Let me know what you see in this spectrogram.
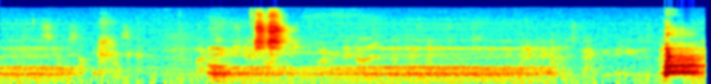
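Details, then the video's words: A Rottweiler gives a few deep, sharp barks at an unfinished painting of himself, over a low, drawn-out rumbling sound. "Rottweiler barking Orkanens Muscle Machine"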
